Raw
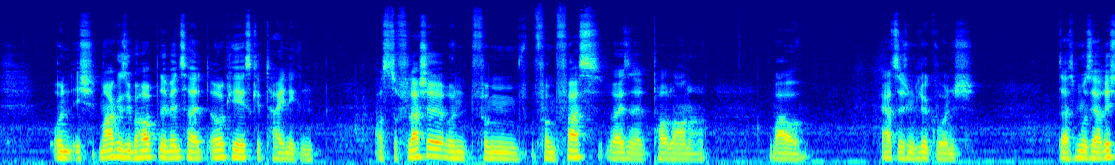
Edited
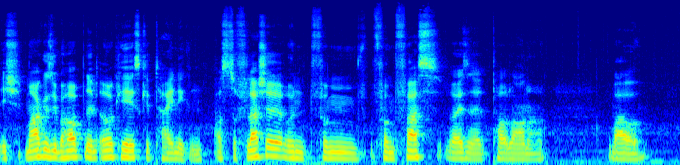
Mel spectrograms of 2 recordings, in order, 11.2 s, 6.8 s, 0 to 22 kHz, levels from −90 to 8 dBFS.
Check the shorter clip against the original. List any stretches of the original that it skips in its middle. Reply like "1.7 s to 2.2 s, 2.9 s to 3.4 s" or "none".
1.7 s to 2.0 s, 3.2 s to 3.7 s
